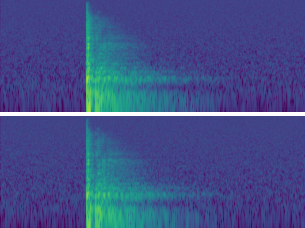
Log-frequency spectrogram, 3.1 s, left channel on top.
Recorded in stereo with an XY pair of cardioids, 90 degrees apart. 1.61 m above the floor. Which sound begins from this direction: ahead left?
A thud, at 0.9 s.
